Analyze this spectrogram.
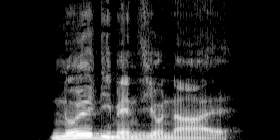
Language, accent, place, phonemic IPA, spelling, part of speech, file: German, Germany, Berlin, /ˈnʊldimɛnzi̯oˌnaːl/, nulldimensional, adjective, De-nulldimensional.ogg
- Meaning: zero-dimensional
